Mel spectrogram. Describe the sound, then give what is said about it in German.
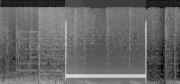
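A single steady ringback tone sounds for about one second, a clear mid-pitched beep on the line heard while a call connects, with faint background noise before and after. “Das reicht mir und äh, ich drücke auf Call und irgendwo klingelt jetzt ein Telefon, ein Handy ist es, glaube ich, und eine unbekannte Nummer.”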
